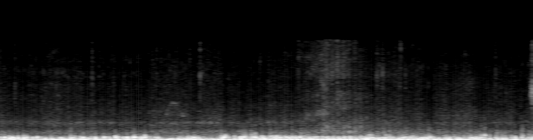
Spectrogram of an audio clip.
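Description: Wind buffeting the microphone of a camera on a moving road bicycle: a steady, loud low rumble.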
